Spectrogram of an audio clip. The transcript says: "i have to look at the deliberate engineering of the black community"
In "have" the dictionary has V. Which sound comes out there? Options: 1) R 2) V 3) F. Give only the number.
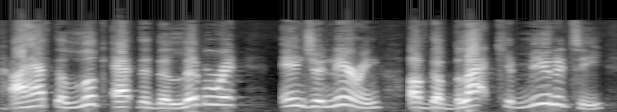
3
